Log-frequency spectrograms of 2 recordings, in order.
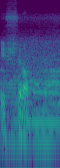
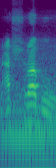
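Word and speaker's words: اشرب: Di sini ada ada lafal ashrab, kemudian apa ini, ashrab atau ishrab? Oh ya, maaf. Ini adalah bukan ashrabu bacanya, tapi ishrab.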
